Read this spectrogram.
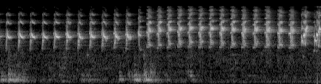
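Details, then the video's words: Lovebird in ngekek style, a long continuous chatter of rapid buzzy notes about eight per second, rising slightly in pitch midway, used to provoke other birds into singing. "Kicau burung lovebird"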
